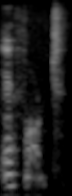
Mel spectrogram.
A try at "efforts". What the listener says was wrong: we're working on pronouncing that s right after the T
